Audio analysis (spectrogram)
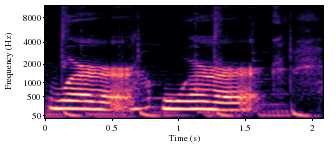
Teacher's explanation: The issue in this word is always the R. That R is curled, so feel the tongue tip curl back.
